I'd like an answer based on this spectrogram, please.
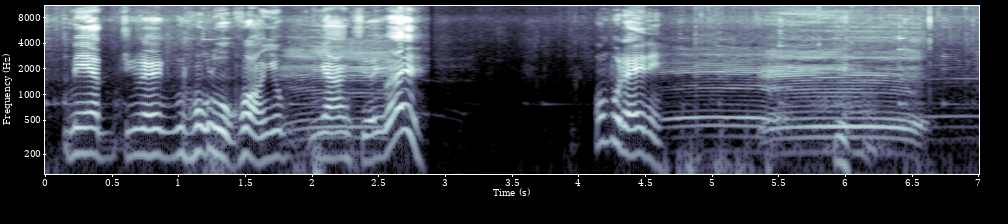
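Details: Calves that cannot find their mothers crying all together: wavering, quavering moos in quick succession, a sudden silent break of about a second, then a long sustained bawl.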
